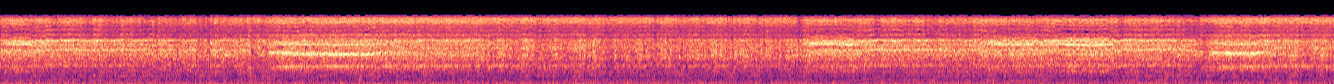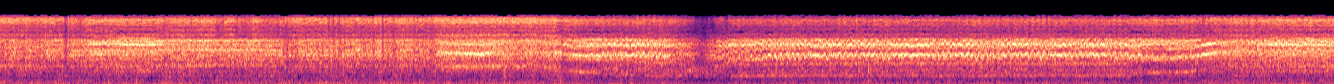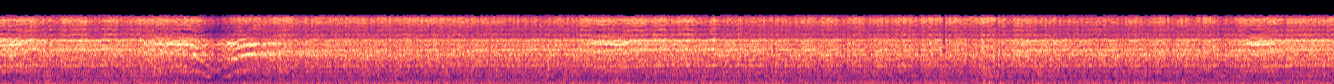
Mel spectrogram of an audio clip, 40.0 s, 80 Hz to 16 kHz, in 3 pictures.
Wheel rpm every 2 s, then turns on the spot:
230, 230, 230, 230, 230, 220, 220, 220, 230, 220, 140, 160, 160, 200, 180, 200, 230, 230, 230, 230.
none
